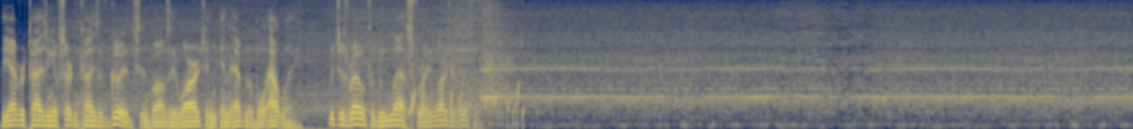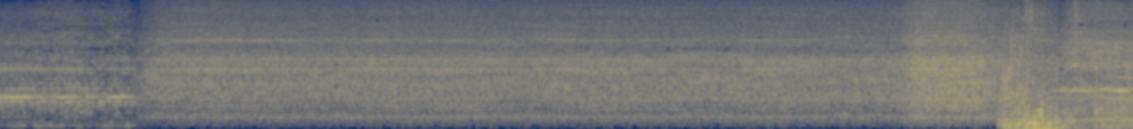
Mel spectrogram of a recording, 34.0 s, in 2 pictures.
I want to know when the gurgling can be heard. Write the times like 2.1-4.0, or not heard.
6.1-7.9, 31.9-33.9.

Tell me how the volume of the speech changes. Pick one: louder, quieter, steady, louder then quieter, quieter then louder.
steady.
